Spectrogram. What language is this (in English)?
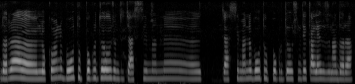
Odia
